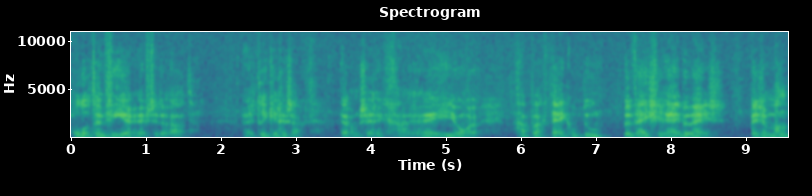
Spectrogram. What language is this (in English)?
Dutch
